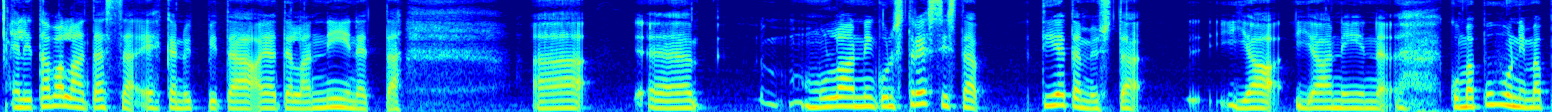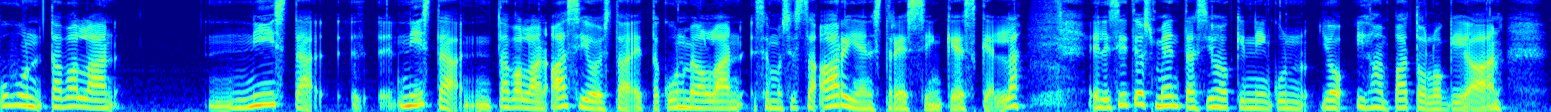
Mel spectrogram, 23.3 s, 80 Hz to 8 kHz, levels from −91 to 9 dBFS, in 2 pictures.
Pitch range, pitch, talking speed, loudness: 190-240 Hz, 210 Hz, 125 wpm, -29 LUFS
